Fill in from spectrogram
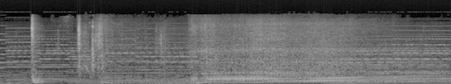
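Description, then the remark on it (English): A few sharp clicks and knocks, then a car engine starts up and revs, its steady hum climbing in pitch as Caesar's car pulls away and keeps driving, with no voices. “As Caesar drives away, Jane pops up from behind a gravestone and hurries over to Worley.”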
